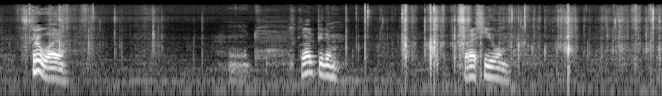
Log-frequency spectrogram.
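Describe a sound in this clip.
A foil packet crinkles and rustles in hands.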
